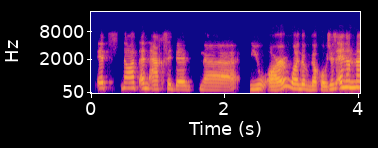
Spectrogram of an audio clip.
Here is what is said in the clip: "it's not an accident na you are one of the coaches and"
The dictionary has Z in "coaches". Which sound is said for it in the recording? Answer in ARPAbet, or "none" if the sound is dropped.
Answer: S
